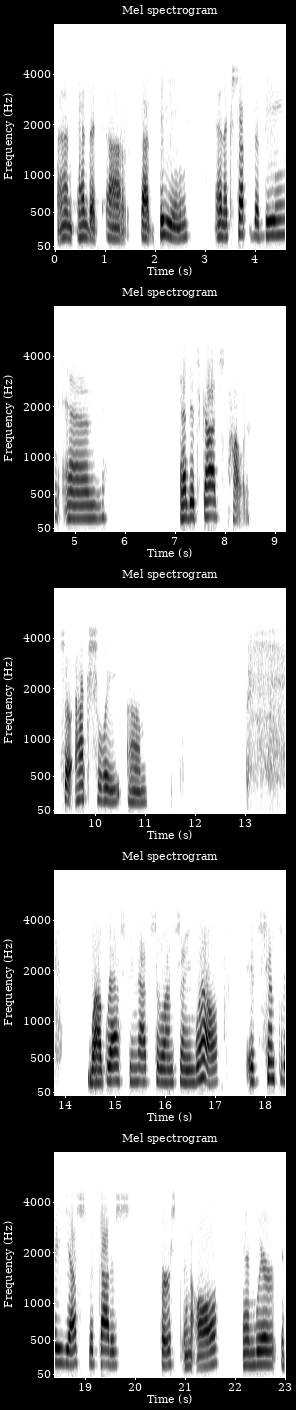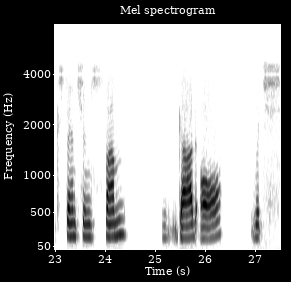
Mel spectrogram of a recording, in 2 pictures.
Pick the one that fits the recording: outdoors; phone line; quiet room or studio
phone line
